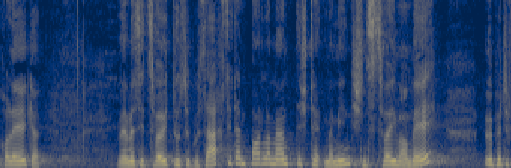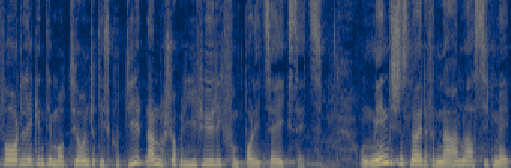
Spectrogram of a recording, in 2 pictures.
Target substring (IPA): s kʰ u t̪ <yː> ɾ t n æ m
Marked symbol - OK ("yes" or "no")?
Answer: no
